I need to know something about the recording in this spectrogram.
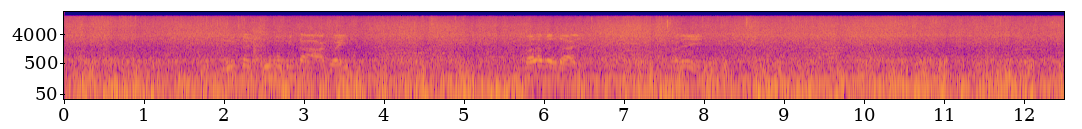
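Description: Water splashes and churns against a ship's hull.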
